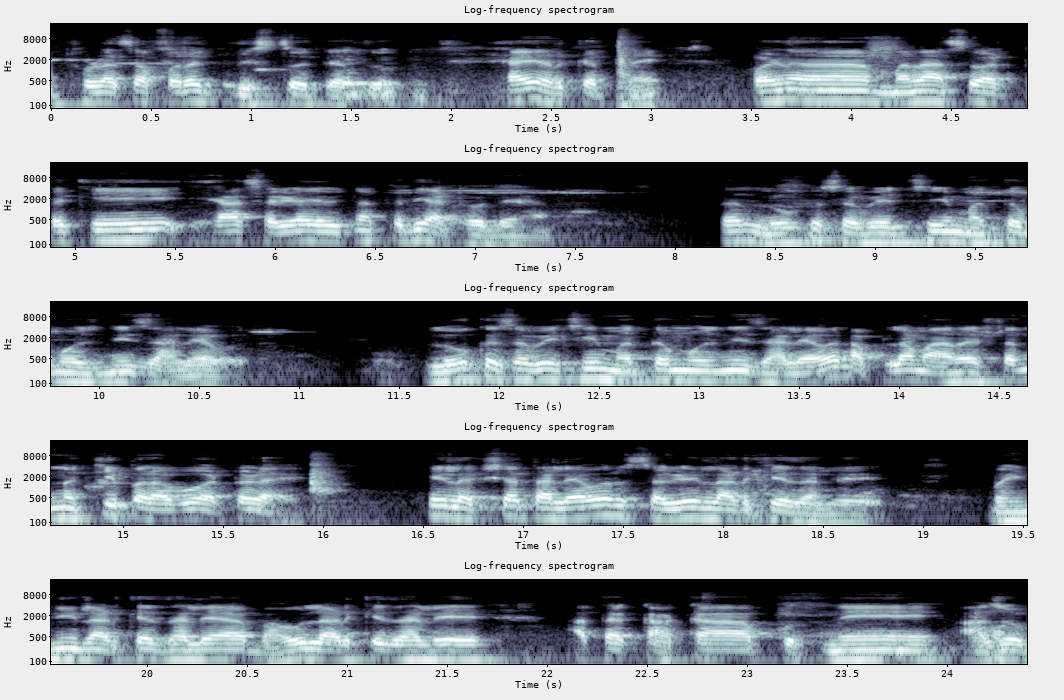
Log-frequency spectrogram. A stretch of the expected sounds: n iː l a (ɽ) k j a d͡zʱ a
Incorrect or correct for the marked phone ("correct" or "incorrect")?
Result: correct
